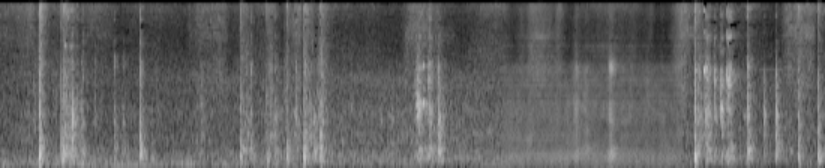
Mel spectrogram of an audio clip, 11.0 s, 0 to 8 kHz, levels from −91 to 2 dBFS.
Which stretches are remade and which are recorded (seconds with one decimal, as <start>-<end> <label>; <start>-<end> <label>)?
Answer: 0.0-6.7 recorded; 6.7-9.1 remade; 9.1-11.0 recorded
